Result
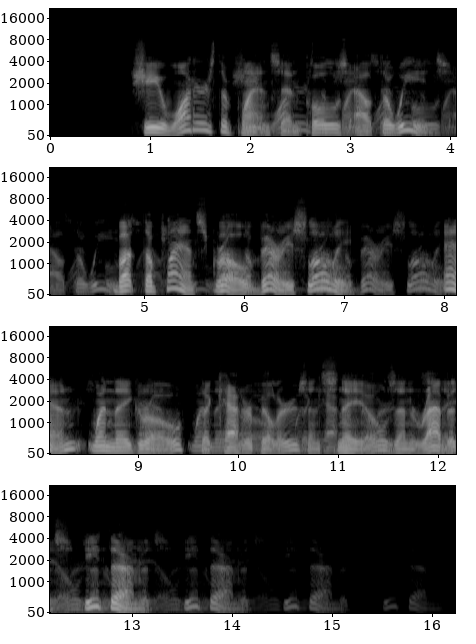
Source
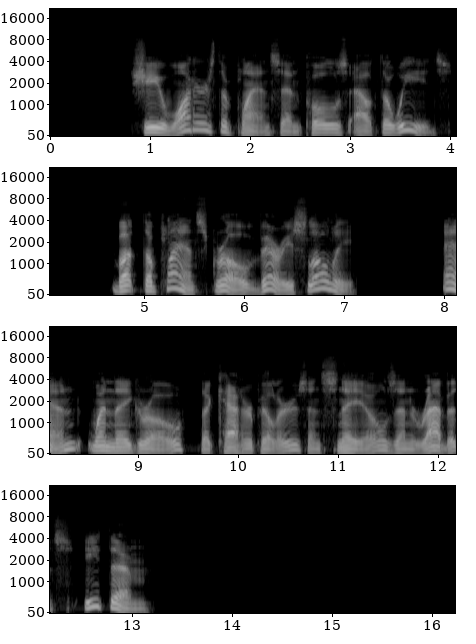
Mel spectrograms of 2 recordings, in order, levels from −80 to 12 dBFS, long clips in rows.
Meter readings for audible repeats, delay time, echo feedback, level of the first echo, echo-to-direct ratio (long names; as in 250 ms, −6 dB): 2, 993 ms, 28%, −13.5 dB, −13.0 dB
